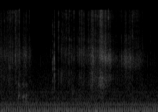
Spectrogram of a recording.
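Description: Faint paper rustling as Bible pages are leafed through, in a few short bursts with the loudest about one and a half seconds in.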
